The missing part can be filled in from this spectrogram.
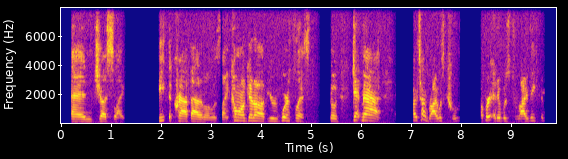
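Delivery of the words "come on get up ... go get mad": ordinary talk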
